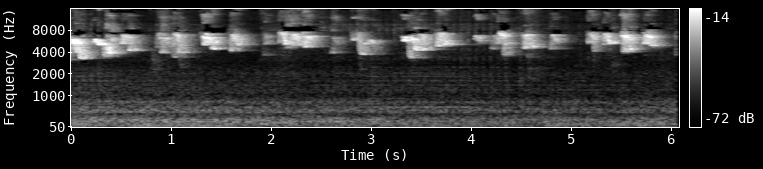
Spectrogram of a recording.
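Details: Dense, bright warbling from a grey singing finch: fast high chirps and trills follow one another without a break, over a faint low hum.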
